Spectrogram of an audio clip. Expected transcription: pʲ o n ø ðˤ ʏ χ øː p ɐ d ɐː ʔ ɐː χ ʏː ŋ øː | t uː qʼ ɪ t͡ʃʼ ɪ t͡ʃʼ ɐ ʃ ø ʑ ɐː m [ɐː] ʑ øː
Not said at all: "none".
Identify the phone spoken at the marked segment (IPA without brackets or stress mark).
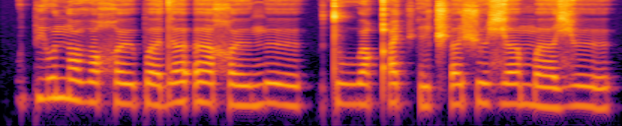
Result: ɐː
